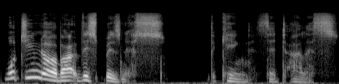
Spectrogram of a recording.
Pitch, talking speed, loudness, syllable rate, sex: 170 Hz, 210 wpm, -17 LUFS, 6.2 syllables/s, male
